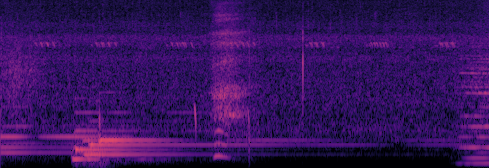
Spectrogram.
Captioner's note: none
